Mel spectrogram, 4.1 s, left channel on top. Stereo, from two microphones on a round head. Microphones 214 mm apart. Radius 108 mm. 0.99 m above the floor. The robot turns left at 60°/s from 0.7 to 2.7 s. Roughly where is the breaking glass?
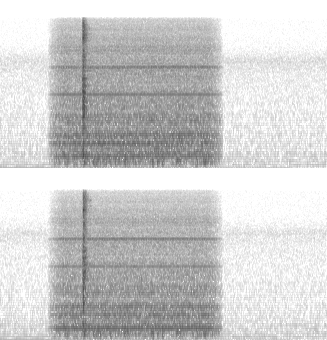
Left.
